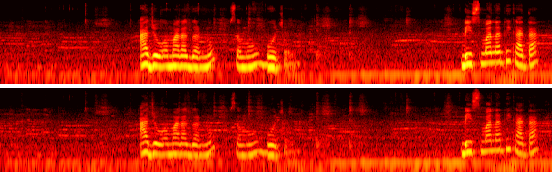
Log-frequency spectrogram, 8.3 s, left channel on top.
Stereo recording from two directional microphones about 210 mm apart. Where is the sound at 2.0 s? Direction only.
10° left (ahead or behind).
